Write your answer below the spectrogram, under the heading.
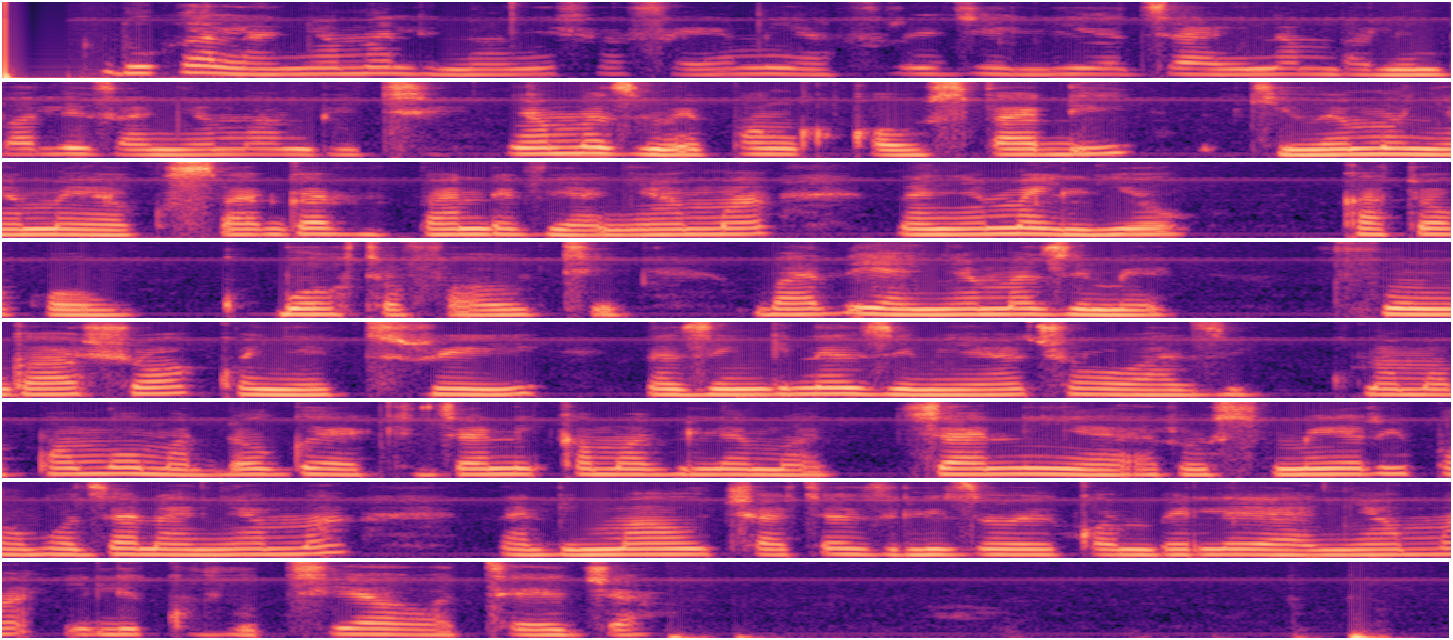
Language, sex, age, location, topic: Swahili, female, 18-24, Nairobi, finance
